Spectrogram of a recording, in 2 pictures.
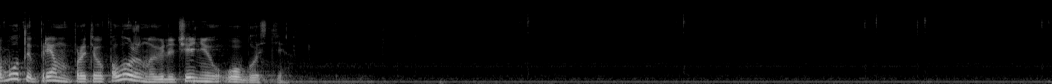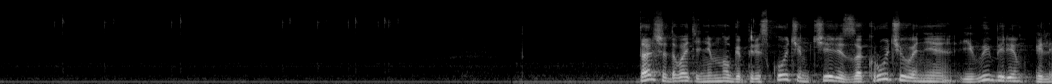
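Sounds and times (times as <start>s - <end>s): low electrical hum: 0.0s - 21.0s
computer mouse clicks: 5.2s - 5.4s, 6.8s - 7.0s, 8.6s - 9.4s, 10.4s - 12.4s, 13.3s - 14.6s.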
